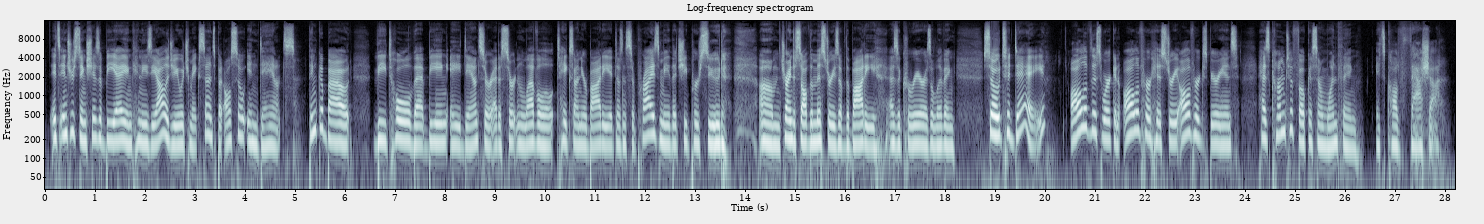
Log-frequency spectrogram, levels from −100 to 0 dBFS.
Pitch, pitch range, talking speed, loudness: 175 Hz, 165-200 Hz, 165 wpm, -16 LUFS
